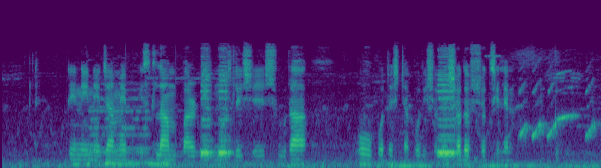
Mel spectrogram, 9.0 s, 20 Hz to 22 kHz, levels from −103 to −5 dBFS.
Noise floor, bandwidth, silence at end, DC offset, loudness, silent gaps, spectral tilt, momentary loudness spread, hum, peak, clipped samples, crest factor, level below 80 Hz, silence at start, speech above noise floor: -63 dBFS; 7.6 kHz; 0 s; under 0.1%; -41 LUFS; none; -3 dB/octave; 12 LU; none; -22 dBFS; under 0.1%; 20 dB; -58 dBFS; 0.15 s; 22 dB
